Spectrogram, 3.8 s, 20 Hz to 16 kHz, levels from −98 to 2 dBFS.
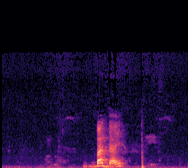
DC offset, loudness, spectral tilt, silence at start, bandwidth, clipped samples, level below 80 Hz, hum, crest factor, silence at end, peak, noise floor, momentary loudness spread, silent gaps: under 0.1%; -18 LUFS; -7.5 dB/octave; 1.65 s; 5.4 kHz; under 0.1%; -42 dBFS; none; 22 dB; 0.85 s; 0 dBFS; -55 dBFS; 22 LU; none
